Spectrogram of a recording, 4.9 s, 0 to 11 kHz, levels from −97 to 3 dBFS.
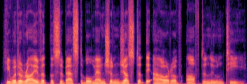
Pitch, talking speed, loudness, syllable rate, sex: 120 Hz, 170 wpm, -17 LUFS, 4.7 syllables/s, male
